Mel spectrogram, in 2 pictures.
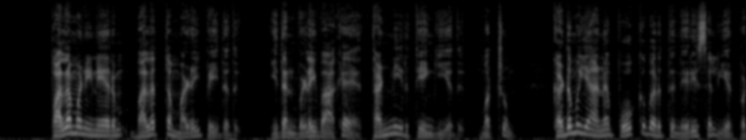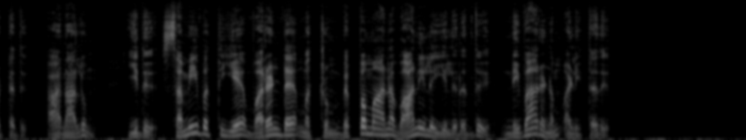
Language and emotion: Tamil, neutral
